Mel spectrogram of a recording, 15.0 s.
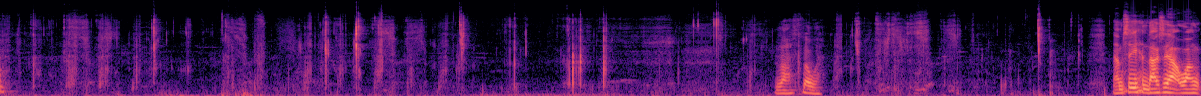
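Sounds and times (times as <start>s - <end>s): person chewing: 0.0s - 13.9s
mouth smacks and clicks: 8.4s - 13.6s.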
